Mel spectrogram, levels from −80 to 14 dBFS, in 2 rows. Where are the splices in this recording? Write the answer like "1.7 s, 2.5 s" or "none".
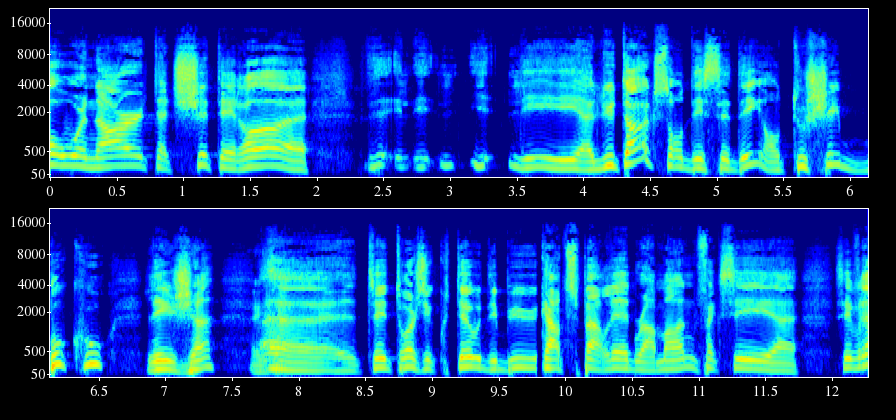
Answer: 9.8 s, 10.5 s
